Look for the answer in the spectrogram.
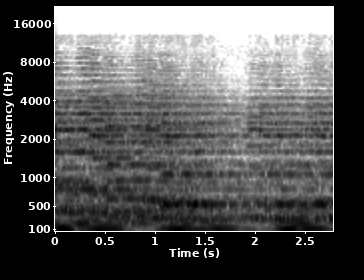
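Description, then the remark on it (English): An orchestra of 326 hands plays a short passage of Mozart, with sustained, rich harmonic tones and a steady, full sound throughout. No voices are heard. “This is the sound of 326 hands playing Mozart.”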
